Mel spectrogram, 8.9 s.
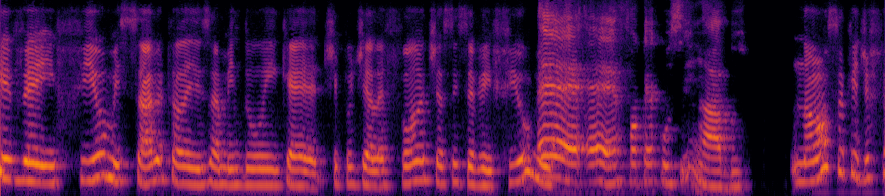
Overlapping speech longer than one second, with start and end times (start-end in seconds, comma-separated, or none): none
